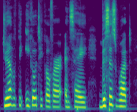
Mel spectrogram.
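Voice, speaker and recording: A woman's voice: mid-range voice, fairly quick, warm tone, no echo, studio quality. A woman with a stuffy, congested voice from a cold, giving an intuitive tarot reading to viewers and repeating phrases for emphasis. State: has a head cold. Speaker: tarot reader.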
